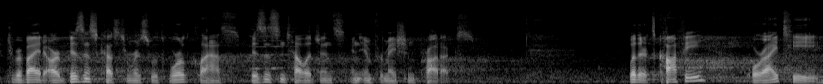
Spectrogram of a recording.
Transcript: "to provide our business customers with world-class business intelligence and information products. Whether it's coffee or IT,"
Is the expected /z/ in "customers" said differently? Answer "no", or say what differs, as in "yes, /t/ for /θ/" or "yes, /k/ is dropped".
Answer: no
